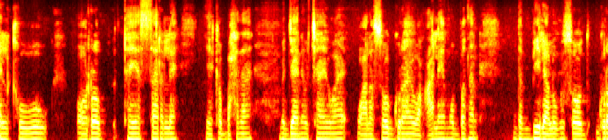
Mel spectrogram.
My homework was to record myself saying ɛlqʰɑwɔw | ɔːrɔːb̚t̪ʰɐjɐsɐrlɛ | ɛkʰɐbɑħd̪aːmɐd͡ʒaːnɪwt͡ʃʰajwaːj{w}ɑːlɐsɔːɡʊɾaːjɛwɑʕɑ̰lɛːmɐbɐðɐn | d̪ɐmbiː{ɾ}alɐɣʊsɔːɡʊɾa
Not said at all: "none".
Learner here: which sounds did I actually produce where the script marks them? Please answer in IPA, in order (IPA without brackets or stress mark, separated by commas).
w, l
